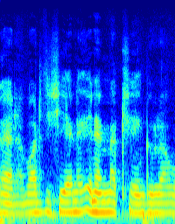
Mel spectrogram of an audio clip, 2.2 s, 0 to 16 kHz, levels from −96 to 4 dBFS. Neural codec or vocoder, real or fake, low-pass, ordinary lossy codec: codec, 44.1 kHz, 7.8 kbps, Pupu-Codec; fake; 14.4 kHz; none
